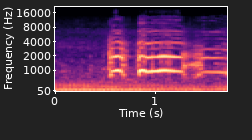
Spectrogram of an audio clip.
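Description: A rooster crows loud and close in a single long, harmonic cock-a-doodle-doo at a poultry sale in Lipa, Batangas, over a low steady background hum.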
